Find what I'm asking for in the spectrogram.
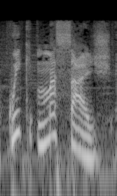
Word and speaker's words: quick massage: Aqui, ó, quick massage é, o, é, é, a pronúncia correta.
